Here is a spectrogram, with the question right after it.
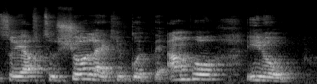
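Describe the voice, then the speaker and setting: A woman speaks with a fairly high pitch. There is noticeable background noise and audible room echo. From Zambia. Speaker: vlogger. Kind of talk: tutorial. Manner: casual, chatty.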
